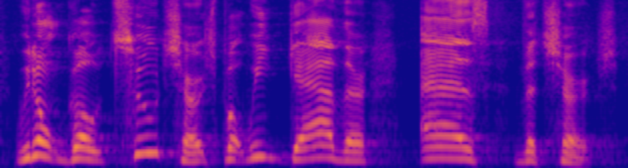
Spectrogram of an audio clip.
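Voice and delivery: slow, stressed contrast between don't go and gather; emphasis on go to and gather. Shown as a demonstration. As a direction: lean hard on "don't" and on "gather". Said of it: "And I put the emphasis there".

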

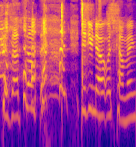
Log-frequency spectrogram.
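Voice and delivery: laughing hard through words; high, loud laughing. Real, not acted. Laughing while telling story.

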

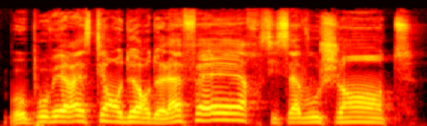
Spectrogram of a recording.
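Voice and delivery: high, loud dismissal; irritated retort. Acted. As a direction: brush off the doomsayer loudly. Villagers snap back at the blacksmith. (réplique agacée, forte et aiguë)

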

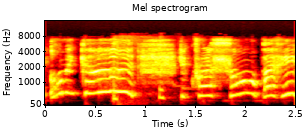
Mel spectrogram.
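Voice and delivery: very high, slow, squealing mock rapture with a laugh; thrilled American. Guest imitates Americans swooning over France, squealing high. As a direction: ham up a starstruck American, stretched out. Americans reacting to her French CV.

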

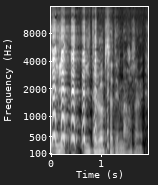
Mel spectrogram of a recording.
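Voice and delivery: laughing while saying it; amused laugh breaking the words. Real, not acted. Laughs mocking the previous game.

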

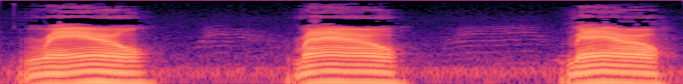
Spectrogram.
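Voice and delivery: drawn-out mock meows, evenly spaced; imitated cat meow. Imitates his cat mid-intro.

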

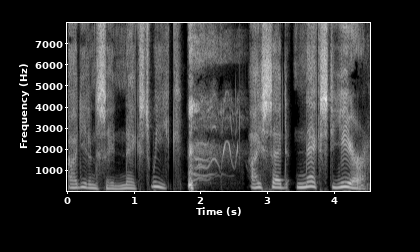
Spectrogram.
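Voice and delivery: slow, deliberate retold professor's correction; drawn-out punchline in the professor's words. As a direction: spell it out slowly for a mistaken student.

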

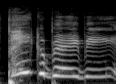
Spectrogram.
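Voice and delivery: high, loud, drawn-out playful shout; cat-man's pouncing cry. Retold or imitated. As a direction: pounce on it like a crazed cat-man. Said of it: "He jumps up and he goes".

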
